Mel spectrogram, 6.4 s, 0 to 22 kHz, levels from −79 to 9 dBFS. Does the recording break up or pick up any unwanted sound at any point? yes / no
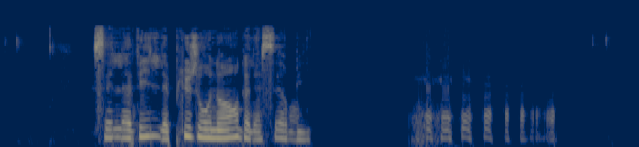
yes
